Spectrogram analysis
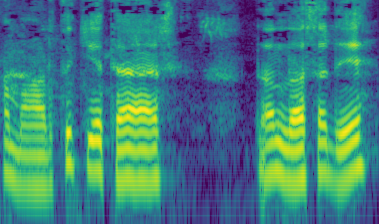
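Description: A man's voice: mid-range voice, unhurried, dark tone. A man from Turkey vlogging outdoors on his village farm, chatting casually to viewers and talking fondly to his animals. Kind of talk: casual vlog narration.

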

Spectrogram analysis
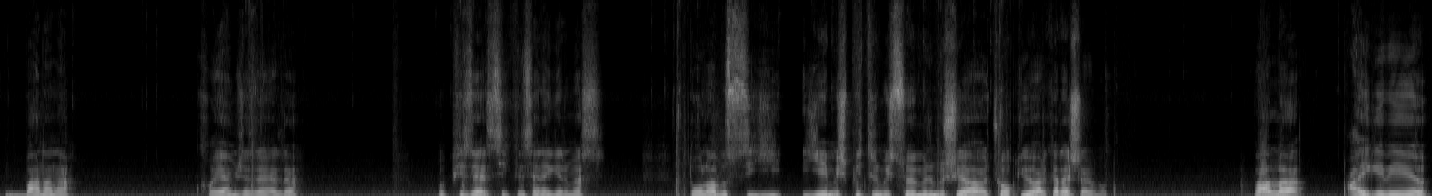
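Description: A man's voice: medium pitch, measured pace, long pauses, darkish tone. Guy doing casual lets-play commentary, talks to his viewers, keeps grumbling and cussing at the game. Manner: chatty, addresses viewers, grumbles and swears at the game. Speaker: gaming YouTuber.

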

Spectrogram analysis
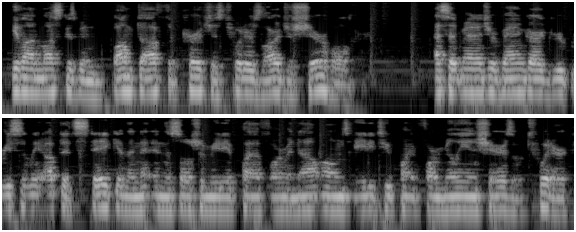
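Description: A man's voice: lowish voice, a little mellow, slightly rough. A man with a tinny, tin-can laptop-mic voice. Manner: reads headlines, stumbles and restarts words. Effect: tinny, tin-can sounding laptop mic. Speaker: live-stream news host. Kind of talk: casual news rundown. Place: hotel room. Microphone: laptop microphone.

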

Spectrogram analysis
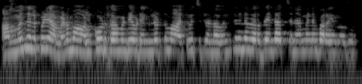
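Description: A woman's voice: extremely high pitch, steady tone, very fast, dull audio. A woman voicing an indignant, sarcastic young wife in a comedic family skit. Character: young wife, fed-up, sharp-tongued.

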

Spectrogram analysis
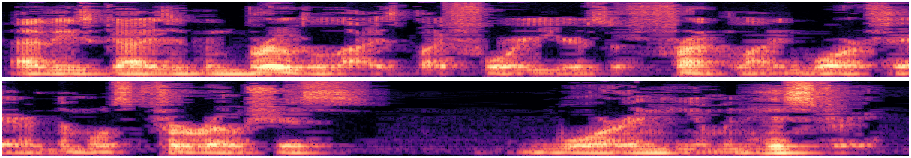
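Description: A man's voice: very deep voice, animated, moderate pace, creaky, slight background noise. A man giving an informal philosophy talk, telling a story with emphasis, many fillers and a rambling flow.

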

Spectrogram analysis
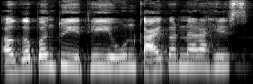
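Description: A mischievous young sister who picks fights and teases everyone around her, as a woman reading a storybook voices her. Her voice is high and soft-toned. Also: fairly even intonation, a little slow. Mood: bickering. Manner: quarrelsome teasing.

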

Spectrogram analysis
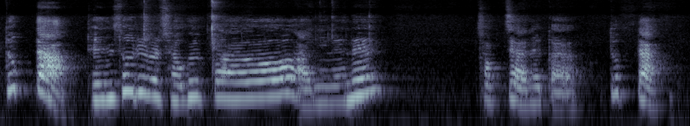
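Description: Between points, this woman slips in casual slang while she teaches Korean, quizzing her students again and again with quick questions. Her voice is high, animated, and swooping, and the mic seems a bit far from her.

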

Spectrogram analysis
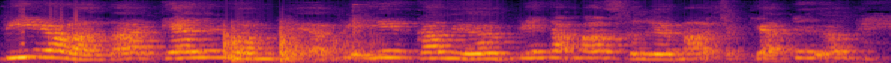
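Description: A woman's voice: high voice, fairly even intonation, normal speed, background noise. An older woman, rambling homespun stories in casual family chat. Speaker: mother-in-law. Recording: echoey room, distant mic, voices around.

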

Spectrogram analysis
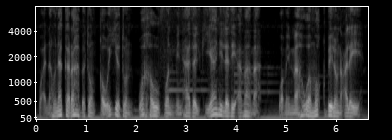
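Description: A man's voice: deep voice, a little mellow, slightly rough. A man narrating a scripted horror story in a dramatic voice-over, speaking directly to the viewer.

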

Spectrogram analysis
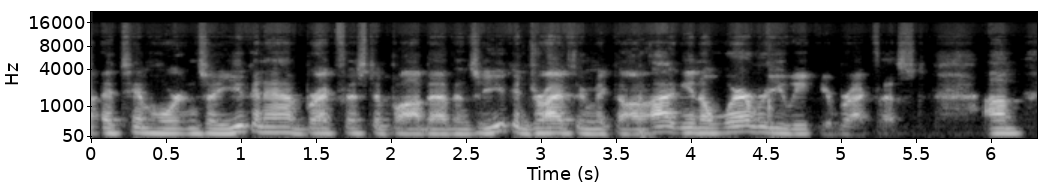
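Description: Middle aged guy rambling like a professor, husky but bright voice, thinking out loud on a webcam talk. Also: medium pitch, low-quality recording. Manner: rambling, reflective, digressive professorial delivery. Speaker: theater director giving a talk. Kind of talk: informal online lecture, musing aloud. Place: small room with brick wall and window, indoors.

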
